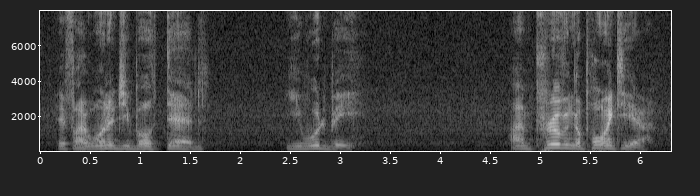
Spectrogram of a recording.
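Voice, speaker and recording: Using a raspy put-on character voice at a fairly high pitch, a man leaves long, frequent pauses. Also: fairly slow pace. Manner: strained, deliberate.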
